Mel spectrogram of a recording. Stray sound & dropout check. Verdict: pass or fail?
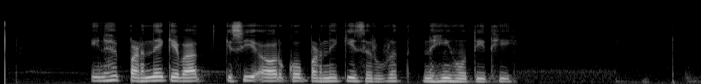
pass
